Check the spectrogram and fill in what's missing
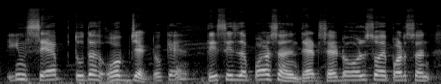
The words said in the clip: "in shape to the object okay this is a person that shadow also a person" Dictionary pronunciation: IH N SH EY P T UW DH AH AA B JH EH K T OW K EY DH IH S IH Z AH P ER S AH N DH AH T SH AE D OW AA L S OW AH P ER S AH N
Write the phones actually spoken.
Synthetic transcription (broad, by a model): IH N S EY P T UW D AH AA B JH EH K T OW K EY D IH S IH Z AH P ER S AH N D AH T S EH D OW AA L S OW AH P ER S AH N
